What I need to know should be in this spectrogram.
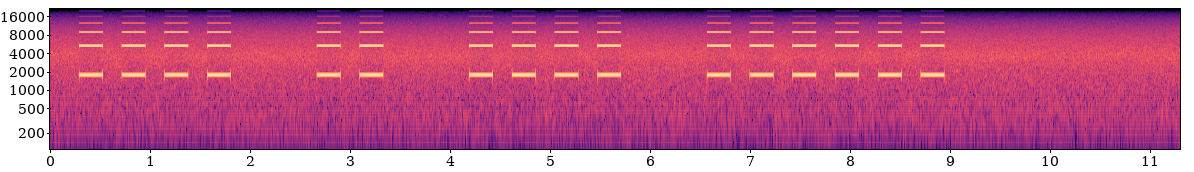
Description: Beep code, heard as beeps from a small speaker, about 1800 Hz. 4-2-4-6.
